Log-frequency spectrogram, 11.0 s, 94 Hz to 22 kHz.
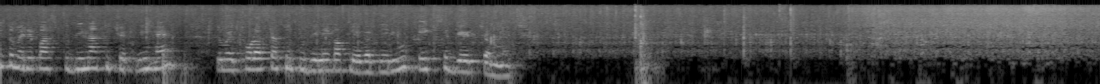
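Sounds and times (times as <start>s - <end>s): hot oil sizzling: 0.0s - 11.0s.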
